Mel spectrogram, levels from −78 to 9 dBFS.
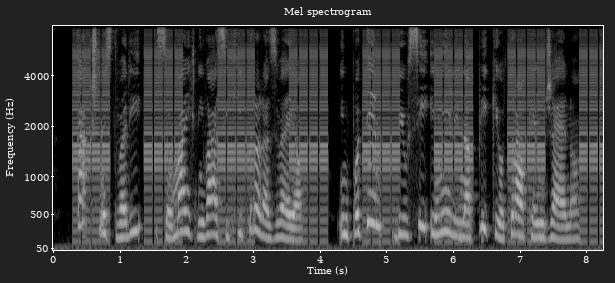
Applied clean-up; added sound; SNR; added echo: none; Alarm; 8 dB; none.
